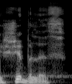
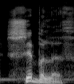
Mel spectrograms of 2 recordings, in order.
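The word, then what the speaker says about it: Shibboleth: The difference in pronunciation was subtle, just the initial consonant, but it revealed a speaker's regional origin. The Ephraimite said cibilith lacking the esh sound.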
